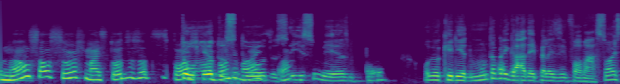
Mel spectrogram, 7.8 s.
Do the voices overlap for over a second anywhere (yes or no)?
yes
